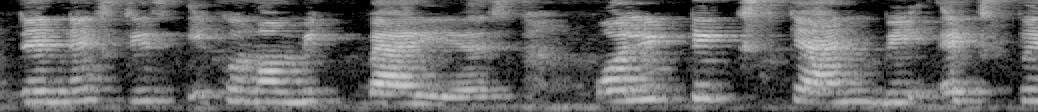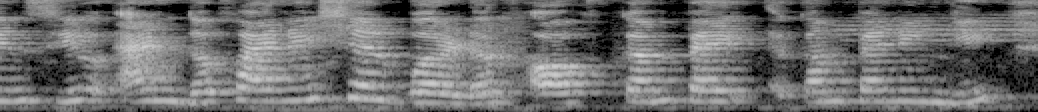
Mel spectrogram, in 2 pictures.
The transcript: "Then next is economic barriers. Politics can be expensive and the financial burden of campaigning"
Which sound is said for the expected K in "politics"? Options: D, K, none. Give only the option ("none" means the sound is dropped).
K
